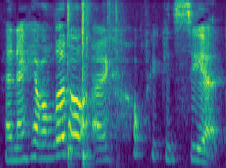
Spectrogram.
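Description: A woman in her fifties hosting a makeup tutorial from a small room at home, explaining each step in a gentle, chatty way and clearing her throat now and then from allergies. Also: fairly high pitch, fast, noisy background. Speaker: beauty channel host.

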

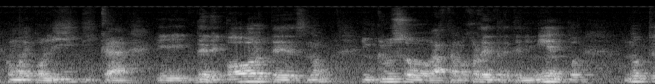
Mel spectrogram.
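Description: A man with a Mexican accent hosting a casual radio conversation, explaining things in a halting way and repeating his phrases. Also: on the low side, a little mellow. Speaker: radio show host. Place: small radio studio, indoors. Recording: echoey room, distant, background noise.

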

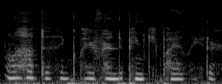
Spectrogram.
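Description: Girl doing a timid little cartoon pony, high shy whisper right on the mic. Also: flat delivery, a little fast, dark tone, slight background noise, close to an everyday voice. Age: young adult. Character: timid gentle female pony, shy and soft-spoken. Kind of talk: whispered ASMR role play. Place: small room at home. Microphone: studio mic close to the mouth.

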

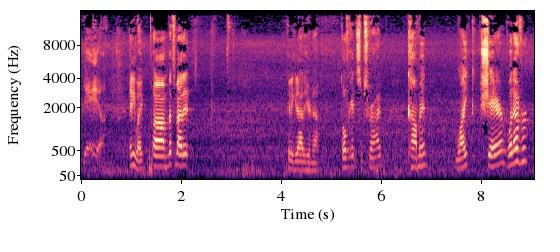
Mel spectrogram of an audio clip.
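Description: Rambling trucker vlogging outdoors. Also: male voice, sits high, animated, moderate pace, pauses often, background noise. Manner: rambling, filler-heavy, keeps saying okay. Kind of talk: casual vlog promo. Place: outdoors under a building awning. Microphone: phone camera at arm's length.

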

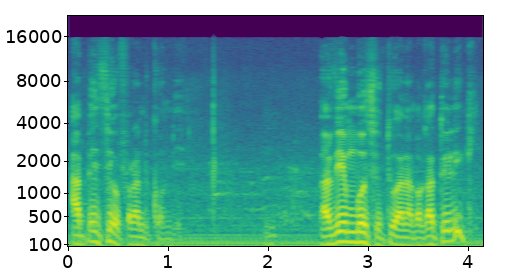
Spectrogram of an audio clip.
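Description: Homme originaire du Congo qui parle en mélangeant le français et le lingala, sur un ton emphatique, en répétant ses mots dans une discussion politique. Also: male voice, on the low side, lively intonation, moderate pace, slight background noise. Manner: mixes French and Lingala, emphatic, repeats words. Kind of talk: animated political chat.

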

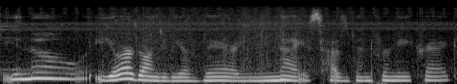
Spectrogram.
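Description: A woman's voice: fairly low pitch, slow, rough recording. A woman playing a seductive, commanding immortal witch in a retro radio drama, coaxing and self-assured. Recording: faint background noise and hiss.

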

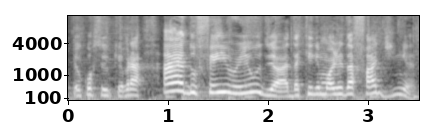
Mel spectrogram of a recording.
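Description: A young Brazilian man chatting excitably through his gameplay commentary and tossing in tag questions constantly. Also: sits high, fairly quick, faint music behind. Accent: Brazilian Portuguese. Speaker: gaming video host.

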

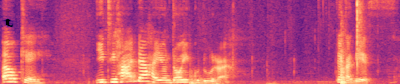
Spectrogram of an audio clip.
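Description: A woman's voice: on the high side, big pitch swings, slow pace, gravelly, over music. A young woman hosting a casual vlog from her bedroom, playful and laughing often as she teaches phrases. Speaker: vlogger host. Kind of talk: casual chat. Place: bedroom, indoors.

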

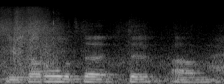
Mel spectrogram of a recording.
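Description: A man in his sixties giving a measured, methodical product demonstration as a kayak retailer, speaking in an indoor shop. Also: mid-range voice, level tone. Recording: echoey room with clear background noise.

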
